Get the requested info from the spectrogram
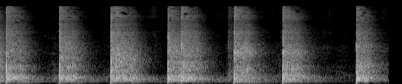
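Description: A regular series of loud, sharp bangs, about two a second, each ringing briefly in the room, stopping abruptly near the end.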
